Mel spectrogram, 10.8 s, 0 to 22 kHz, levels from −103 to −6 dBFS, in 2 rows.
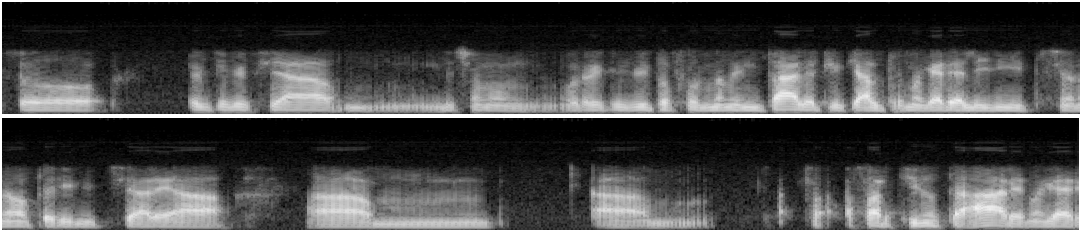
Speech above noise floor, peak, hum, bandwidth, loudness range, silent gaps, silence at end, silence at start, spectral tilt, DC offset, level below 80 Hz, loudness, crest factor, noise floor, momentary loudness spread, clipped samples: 26 dB; 0 dBFS; none; 4 kHz; 5 LU; none; 0 s; 0.1 s; -10 dB/octave; under 0.1%; -72 dBFS; -23 LUFS; 22 dB; -48 dBFS; 15 LU; under 0.1%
